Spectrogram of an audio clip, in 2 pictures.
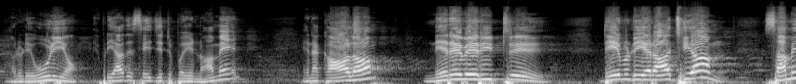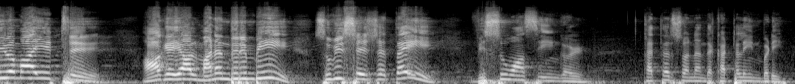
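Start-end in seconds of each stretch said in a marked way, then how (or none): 3.0-13.8 slow, high, drawn-out preaching cry; scripture proclamation. Real, not acted. Preacher calling listeners to repent, slow ringing proclamation. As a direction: herald each phrase, pausing between.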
